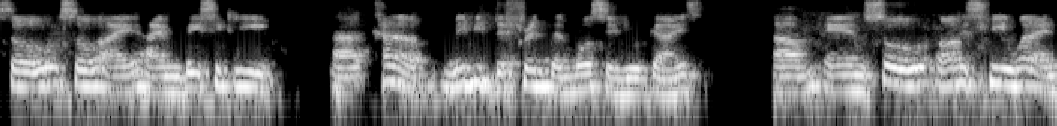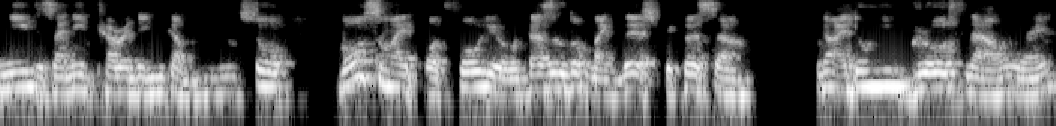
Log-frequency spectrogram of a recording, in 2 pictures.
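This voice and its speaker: A man with a fairly high voice speaks at a moderate pace with ordinary pitch variation. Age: 60s. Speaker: risk management expert. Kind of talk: webinar Q&A answer. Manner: hesitant, many fillers.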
